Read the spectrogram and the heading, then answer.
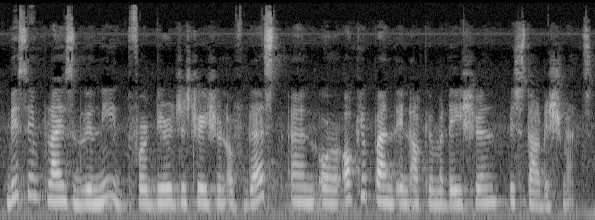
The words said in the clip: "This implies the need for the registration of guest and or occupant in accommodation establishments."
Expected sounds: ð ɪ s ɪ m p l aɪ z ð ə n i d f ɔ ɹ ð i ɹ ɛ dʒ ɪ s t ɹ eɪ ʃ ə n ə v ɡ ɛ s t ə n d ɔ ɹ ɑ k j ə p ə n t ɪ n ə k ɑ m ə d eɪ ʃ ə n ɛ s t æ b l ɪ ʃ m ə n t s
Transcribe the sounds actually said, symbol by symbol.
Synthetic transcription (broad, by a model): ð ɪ s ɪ m p l aɪ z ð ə n i d f ɔ ɹ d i ɹ ɛ dʒ ɪ s t ɹ eɪ ʃ ə n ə f ɡ ɛ s t ə n d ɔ ɹ ɑ k j ə p ə n t ɪ n ə k ɑ m ə d eɪ ʃ ə n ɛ s t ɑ b l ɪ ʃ m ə n t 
